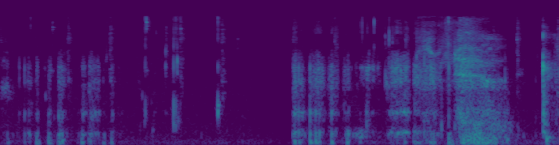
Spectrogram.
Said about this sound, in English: Another sip, hold on.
